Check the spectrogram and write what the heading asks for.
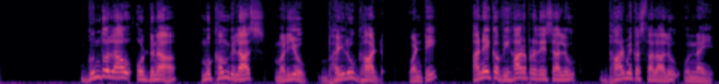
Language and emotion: Telugu, neutral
